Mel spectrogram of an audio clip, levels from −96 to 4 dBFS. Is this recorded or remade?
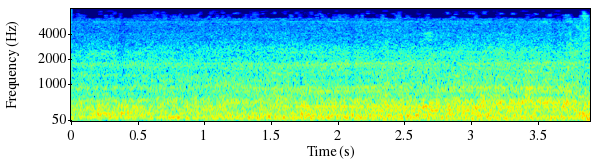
recorded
